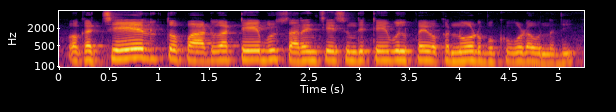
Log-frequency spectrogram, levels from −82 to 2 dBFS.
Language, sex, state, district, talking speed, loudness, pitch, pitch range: Telugu, male, Telangana, Mahabubabad, 170 wpm, -16 LUFS, 165 Hz, 155-170 Hz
